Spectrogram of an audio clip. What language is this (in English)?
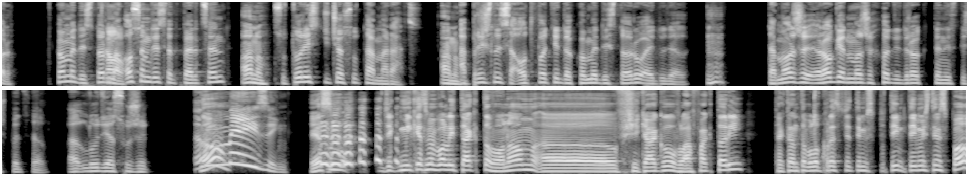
Slovak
